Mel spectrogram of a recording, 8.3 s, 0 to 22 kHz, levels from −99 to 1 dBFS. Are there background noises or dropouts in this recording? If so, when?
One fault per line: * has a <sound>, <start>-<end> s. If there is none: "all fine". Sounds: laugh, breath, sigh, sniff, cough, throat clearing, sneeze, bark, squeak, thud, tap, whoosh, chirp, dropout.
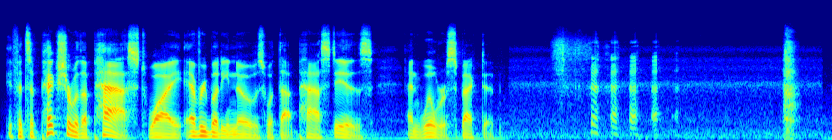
* has a laugh, 5.5-6.8 s
* has a breath, 7.8-8.0 s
